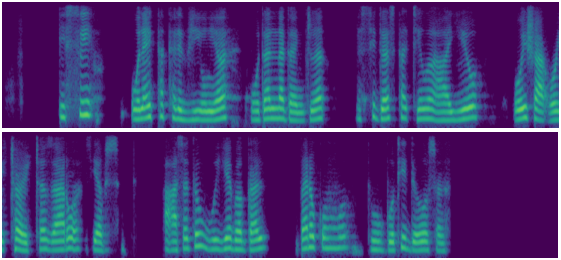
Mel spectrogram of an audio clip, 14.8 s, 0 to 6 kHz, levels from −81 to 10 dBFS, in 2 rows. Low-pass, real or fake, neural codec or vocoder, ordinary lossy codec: 5.4 kHz; fake; codec, 16 kHz, 0.5 kbps, FunCodec, trained on Chinese and English, 25 frames a second; Opus, 64 kbps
